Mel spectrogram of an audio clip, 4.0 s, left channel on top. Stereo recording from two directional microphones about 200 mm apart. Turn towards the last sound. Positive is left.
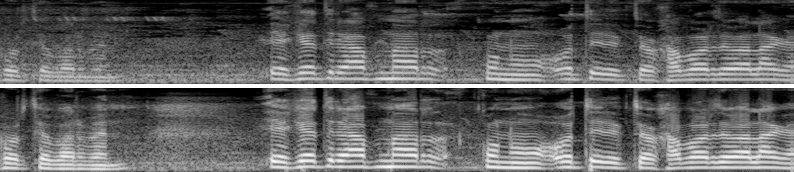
turn(degrees=-45)  # may be behind; listen again after turning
